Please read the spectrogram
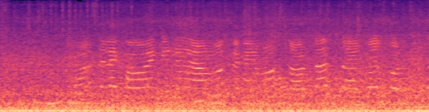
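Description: Car cabin while driving: a steady low road and engine rumble. From about a second in, a high-pitched voice is heard over it.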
